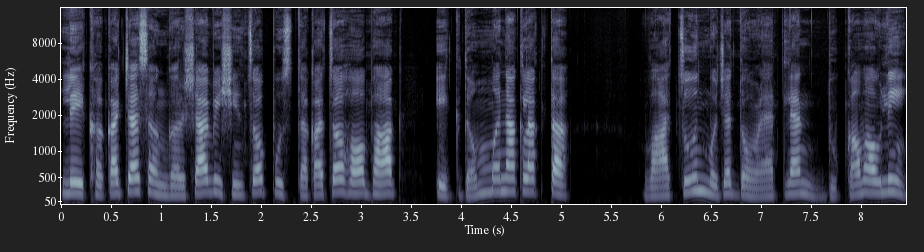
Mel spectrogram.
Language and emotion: Goan Konkani, sad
